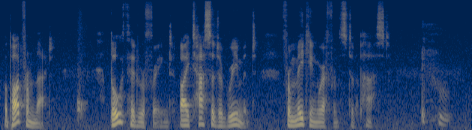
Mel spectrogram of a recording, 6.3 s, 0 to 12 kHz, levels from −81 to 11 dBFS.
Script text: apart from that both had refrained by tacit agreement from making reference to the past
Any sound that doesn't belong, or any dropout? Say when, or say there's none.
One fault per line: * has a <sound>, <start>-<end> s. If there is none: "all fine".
* has a whoosh, 1.0-1.2 s
* has a cough, 5.6-6.1 s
